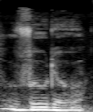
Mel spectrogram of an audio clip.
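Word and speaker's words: Woodoo: Here is Fulchie's Zombie, also known in Germany as Voodoo because they pronounce their W's as V. So, that's Voodoo.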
